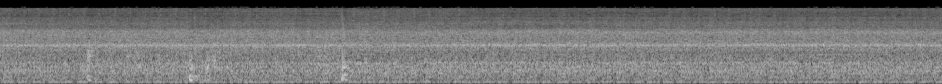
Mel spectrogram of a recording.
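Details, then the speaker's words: 1971 Chevelle 350 V8 at idle, loud and steady with a few faint ticks about once a second; number one cylinder dead, plug wet, zero compression because a valve is held open. "The spark plug was still wet, and all the others were not. All the others are firing nicely. Okay, so what's going on? Well, I had zero compression on the compression tester on number one cylinder."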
